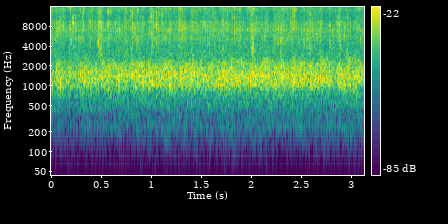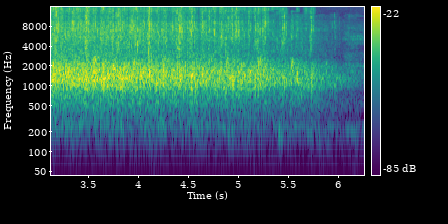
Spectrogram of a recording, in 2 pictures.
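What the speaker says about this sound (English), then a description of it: "Please give them a round of applause." A conference audience gives a Space Force honor guard a round of applause after the presentation of colors, a broad, even roar of clapping that holds steadily and then fades out toward the end.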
